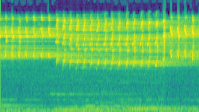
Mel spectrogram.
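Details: Brown shrike, a kept songbird valued for mimicry, singing for tutoring other birds: brisk series of high, harsh chips about three and a half per second, stepping slightly in pitch midway, with a low background hum.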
